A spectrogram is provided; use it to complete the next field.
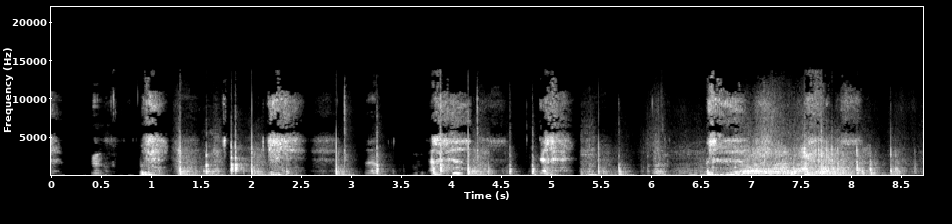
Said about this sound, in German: Ich kämpfe mit einem widerspenstigen Stuhl. Und ich glaube, ich siege.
